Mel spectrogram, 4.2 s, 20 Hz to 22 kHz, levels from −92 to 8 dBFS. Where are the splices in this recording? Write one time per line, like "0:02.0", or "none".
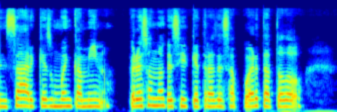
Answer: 0:01.5
0:02.1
